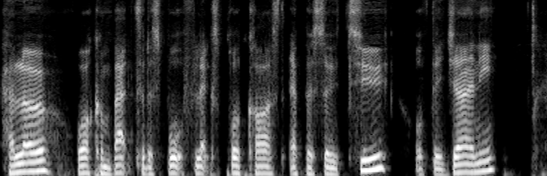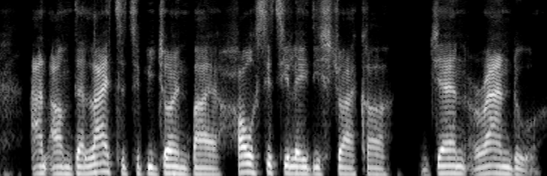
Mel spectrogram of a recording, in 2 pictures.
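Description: A man hosts a sports podcast in a laid-back way, stumbling through his questions with likes and sos. His voice sits at a middling pitch. The sound is dry and close. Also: measured pace, no echo. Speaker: podcast host. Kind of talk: casual podcast interview.

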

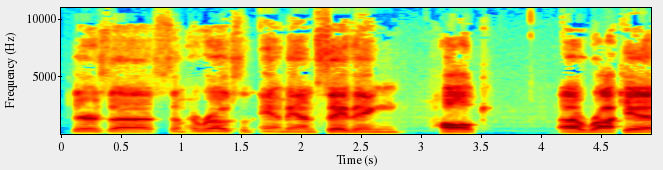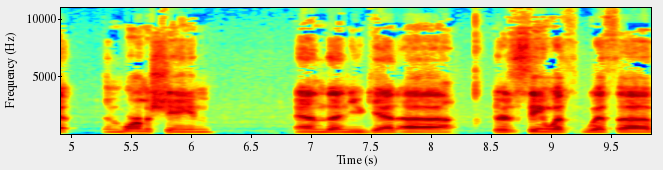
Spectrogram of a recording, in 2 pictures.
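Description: A man's voice: medium pitch, a bit bright, no room sound. A man hosting a podcast, chatting casually and informally about movies with some swearing. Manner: informal, profane. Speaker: podcast host. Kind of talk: casual movie review chat.

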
